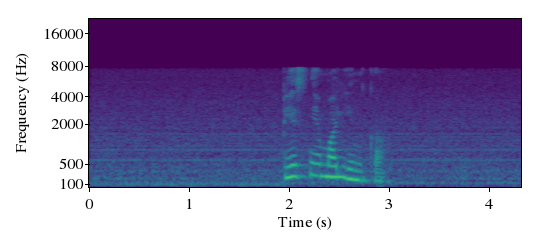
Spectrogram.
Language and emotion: Russian, neutral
